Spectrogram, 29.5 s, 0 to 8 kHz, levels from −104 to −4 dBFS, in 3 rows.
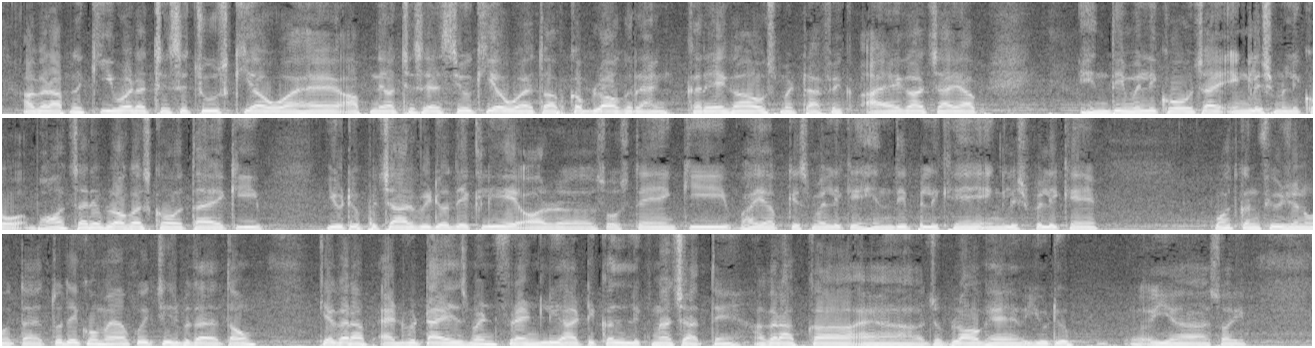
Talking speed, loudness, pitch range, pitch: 185 wpm, -14 LUFS, 125-140 Hz, 130 Hz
